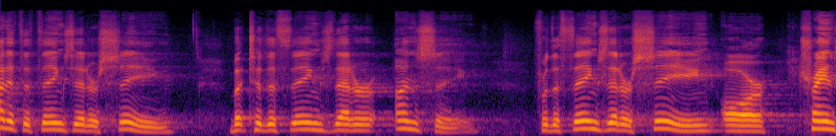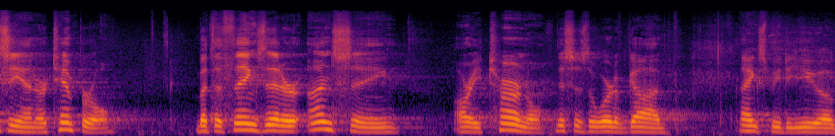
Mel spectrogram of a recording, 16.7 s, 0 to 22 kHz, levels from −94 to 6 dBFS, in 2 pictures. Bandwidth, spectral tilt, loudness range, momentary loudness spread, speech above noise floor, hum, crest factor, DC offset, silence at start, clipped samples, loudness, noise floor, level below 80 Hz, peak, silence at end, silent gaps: 16 kHz; -4 dB/octave; 6 LU; 12 LU; 35 dB; none; 22 dB; under 0.1%; 0 s; under 0.1%; -23 LUFS; -57 dBFS; -70 dBFS; -2 dBFS; 0 s; none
